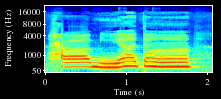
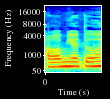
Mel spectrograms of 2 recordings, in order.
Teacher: اب یہاں پہ اخفا ہوگا کیونکہ حامیتاں اس لیے کہا کیونکہ دو زبر کے بعد تا ہے جو کہ حروف اخفا میں سے ہے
